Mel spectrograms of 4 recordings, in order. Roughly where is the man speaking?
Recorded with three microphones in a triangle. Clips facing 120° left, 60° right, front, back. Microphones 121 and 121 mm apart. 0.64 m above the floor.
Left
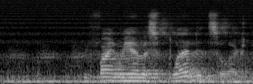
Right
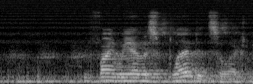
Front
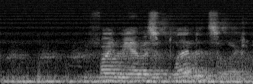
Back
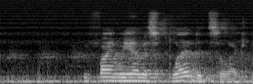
Behind right.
